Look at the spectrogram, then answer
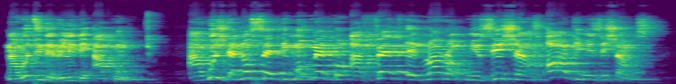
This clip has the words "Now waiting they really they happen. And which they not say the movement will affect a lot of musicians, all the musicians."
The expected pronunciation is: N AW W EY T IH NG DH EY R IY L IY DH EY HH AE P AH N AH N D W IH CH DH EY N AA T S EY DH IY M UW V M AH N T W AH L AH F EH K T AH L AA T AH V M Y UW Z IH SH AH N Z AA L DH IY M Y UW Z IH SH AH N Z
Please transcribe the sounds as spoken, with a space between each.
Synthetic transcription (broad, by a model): N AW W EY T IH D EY R IY L IY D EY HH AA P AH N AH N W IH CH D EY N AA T S EY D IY M UW V M AH N T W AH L AH F EH K T AH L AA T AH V M Y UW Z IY SH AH N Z AA L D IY M Y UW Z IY SH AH N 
